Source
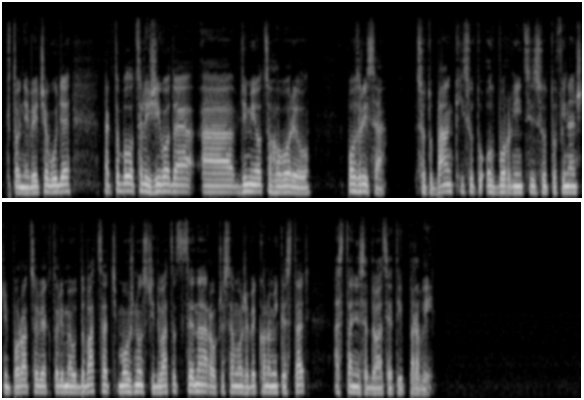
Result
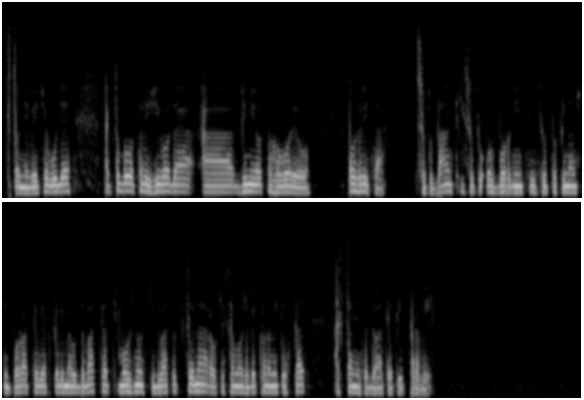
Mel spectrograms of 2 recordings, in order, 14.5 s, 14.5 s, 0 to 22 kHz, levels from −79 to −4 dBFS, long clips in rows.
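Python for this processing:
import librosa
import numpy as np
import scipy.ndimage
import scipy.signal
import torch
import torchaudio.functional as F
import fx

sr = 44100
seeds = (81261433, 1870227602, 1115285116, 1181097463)

y = fx.env_flanger(x, sr, rest_ms=11.5, full_db=-23.5)
y = fx.env_lowpass_down(y, sr, base_hz=820.0, full_db=-24.5)
y = y * 10.0 ** (-3.5 / 20.0)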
